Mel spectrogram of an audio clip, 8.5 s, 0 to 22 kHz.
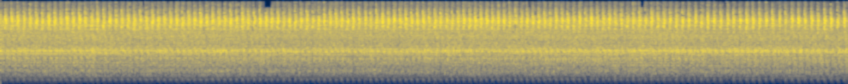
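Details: John Deere STX38 with a Kohler Command 13 hp engine that did not run, after cleaning and refitting the housing: a steady, even, fast putter with no misses or knocks; the repair fixed it.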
